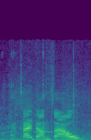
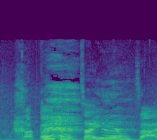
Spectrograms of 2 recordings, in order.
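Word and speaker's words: 雞蛋仔: Gai dan zao. Gai dan zai. Oh, zai. Gai dan zao. Gai dan zao. Okay. I did it without thinking. Gai dan zai. Yeah, better.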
